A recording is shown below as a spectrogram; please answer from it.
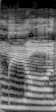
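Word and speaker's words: Léon: How do you pronounce that? Leon? Leon. Or Leon if you want.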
